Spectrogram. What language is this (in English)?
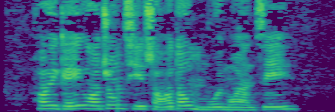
Cantonese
